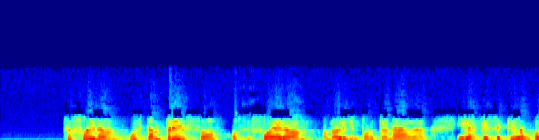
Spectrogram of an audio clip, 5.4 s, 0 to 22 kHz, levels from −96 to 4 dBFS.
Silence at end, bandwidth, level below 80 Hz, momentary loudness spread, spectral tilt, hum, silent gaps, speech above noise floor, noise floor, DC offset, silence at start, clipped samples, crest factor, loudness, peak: 0 s; 4 kHz; -66 dBFS; 13 LU; -7.5 dB/octave; none; none; 49 dB; -64 dBFS; under 0.1%; 0.65 s; under 0.1%; 16 dB; -16 LUFS; 0 dBFS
